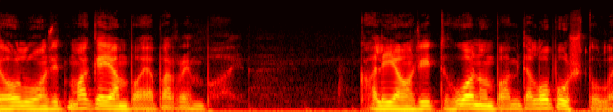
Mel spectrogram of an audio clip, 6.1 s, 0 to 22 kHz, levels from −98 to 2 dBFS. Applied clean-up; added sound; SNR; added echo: none; none; none; none.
